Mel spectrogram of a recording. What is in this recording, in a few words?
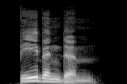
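"bebendem", German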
